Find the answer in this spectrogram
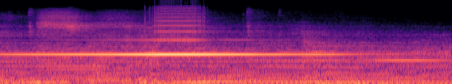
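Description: A live rock band playing, with bass guitar and drums under a single high held note that swells to its loudest about a second in and then fades.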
